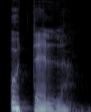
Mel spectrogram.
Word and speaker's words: hôtel: Mot suivant, hôtel. Hôtel. Hôtel. Okay? So you can see we have H here, hotel, hotel, hobby. And we don't pronounce it in French.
